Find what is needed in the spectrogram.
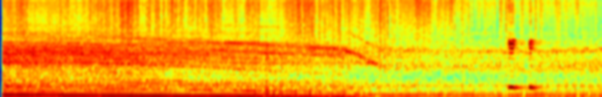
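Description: Motorcycle engine heard from on board, its revs falling steadily as the bike slows down, then settling into a lower, steady running from about four seconds in.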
